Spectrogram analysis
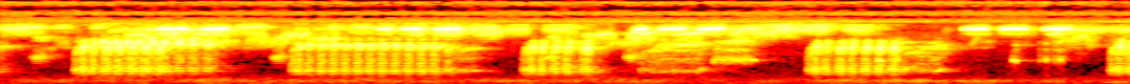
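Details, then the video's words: Bali jungle frogs calling: a series of loud, grating, pulsed croaks, each lasting about a second. Short squeaky notes from other frogs fill the gaps, and high insects buzz steadily behind. "Frog Mantras - Relaxing Sounds Of Bali"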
